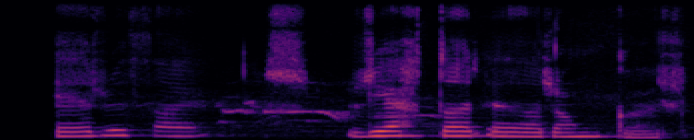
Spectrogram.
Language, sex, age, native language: Icelandic, female, 10, Icelandic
